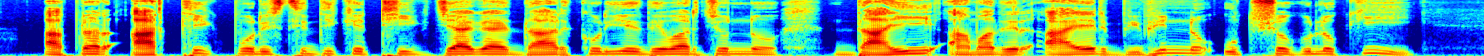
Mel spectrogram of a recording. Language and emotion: Bengali, sad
